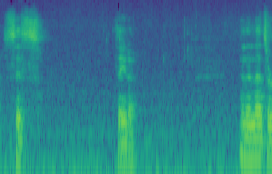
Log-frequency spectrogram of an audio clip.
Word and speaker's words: cis: And again, I pronounce it cis. Some people pronounce it kiss. You can call it whatever you like. Except for you, Sebastian. You cannot call it kais. That's not real. That's not an option.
